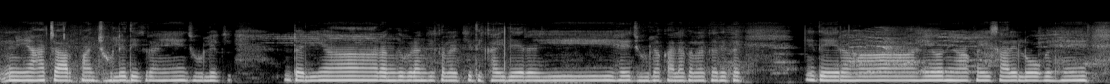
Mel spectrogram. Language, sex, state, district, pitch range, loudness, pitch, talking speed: Hindi, female, Uttar Pradesh, Jyotiba Phule Nagar, 185-190 Hz, -17 LUFS, 185 Hz, 165 wpm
